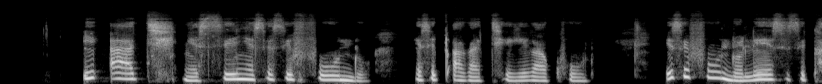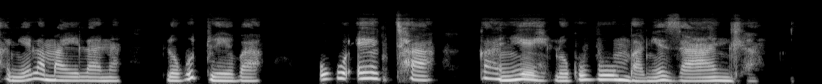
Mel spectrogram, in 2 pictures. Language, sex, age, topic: North Ndebele, female, 25-35, education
